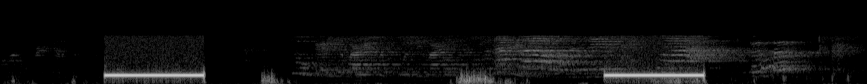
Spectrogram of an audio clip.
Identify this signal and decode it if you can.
Ringback tone (Europe, 425 Hz), with speech.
